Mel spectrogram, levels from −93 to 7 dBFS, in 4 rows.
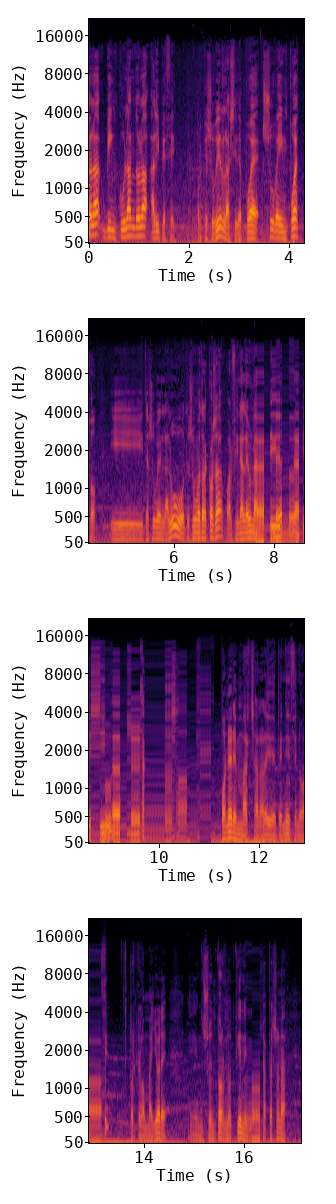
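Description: From 7.64 to 11.19 s, 12.91 to 13.21 s and 16.09 to 16.42 s, robotic sound from repeated short buffers gives a rigid 66.7 Hz buzz, likely from a 15 ms block replayed during late audio.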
